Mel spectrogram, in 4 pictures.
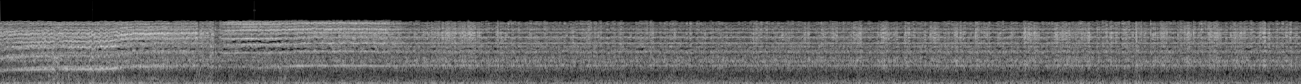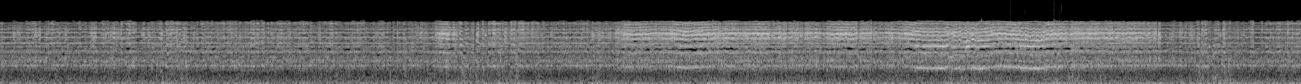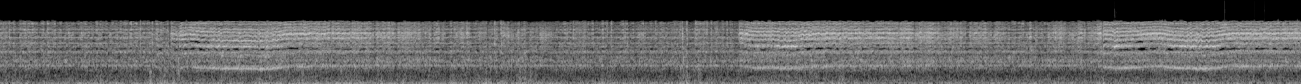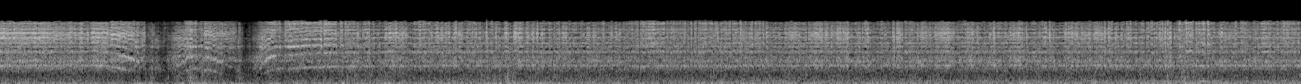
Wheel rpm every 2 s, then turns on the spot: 200, 230, 230, 230, 230, 230, 230, 230, 230, 230, 230, 220, 230, 230, 220, 230, 230, 230, 230, 220, 100, 220, 230, 230, 230, 230.
none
